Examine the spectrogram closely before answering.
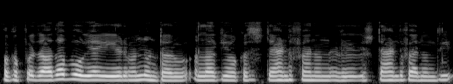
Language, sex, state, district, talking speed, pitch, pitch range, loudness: Telugu, male, Andhra Pradesh, Sri Satya Sai, 170 wpm, 195 Hz, 190-200 Hz, -14 LUFS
